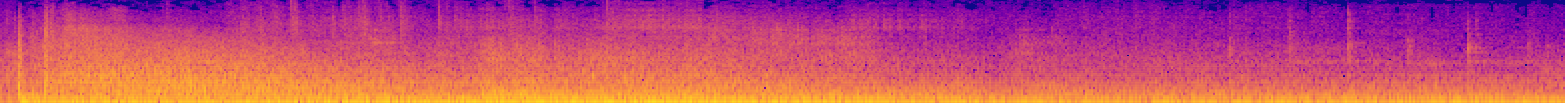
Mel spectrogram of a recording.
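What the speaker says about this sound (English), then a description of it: "Particle detonation concluded." A particle detonation explosion in Starfield, a loud sustained roaring blast that rumbles heavily at first and then slowly fades with crackling debris.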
